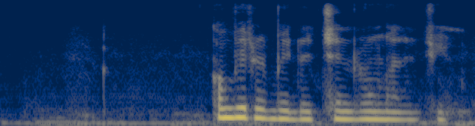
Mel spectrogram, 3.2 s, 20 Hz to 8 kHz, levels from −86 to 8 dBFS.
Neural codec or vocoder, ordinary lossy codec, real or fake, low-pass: codec, 16 kHz, 4 kbps, FreqCodec, smaller model; none; fake; 7.2 kHz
